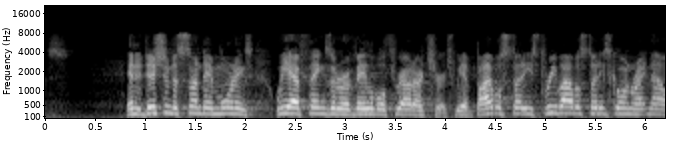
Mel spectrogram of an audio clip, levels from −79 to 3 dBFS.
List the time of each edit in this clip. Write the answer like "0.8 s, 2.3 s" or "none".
none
